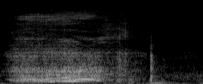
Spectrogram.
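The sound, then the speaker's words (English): A person makes a low, rasping growl with their voice at a creature, held for about a second, then it trails off into quiet broken by a short soft thump. “Just … growling at the creature.”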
